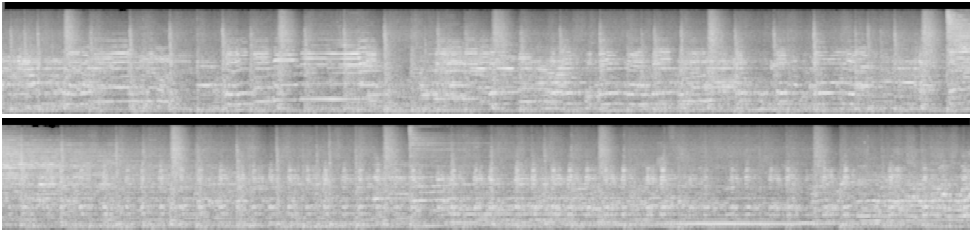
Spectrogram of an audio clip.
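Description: Live blues band playing: harmonica cupped against a hand-held microphone, over electric guitar and drums with a steady beat.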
